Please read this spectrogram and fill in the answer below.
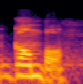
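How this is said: The vowel is strongly rounded, South Louisiana Cajun style.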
